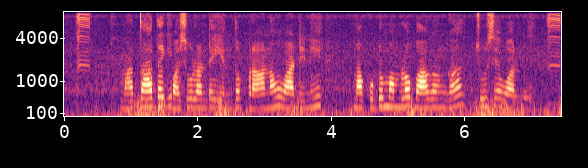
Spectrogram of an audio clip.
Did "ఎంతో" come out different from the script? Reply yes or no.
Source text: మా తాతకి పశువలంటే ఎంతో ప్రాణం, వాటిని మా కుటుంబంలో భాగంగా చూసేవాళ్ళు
no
